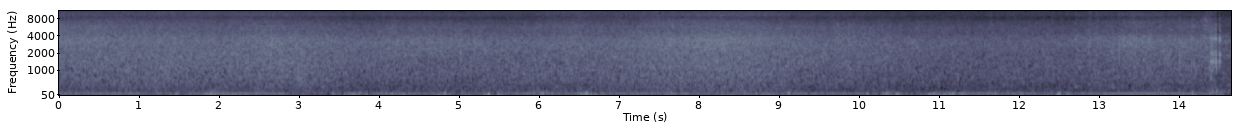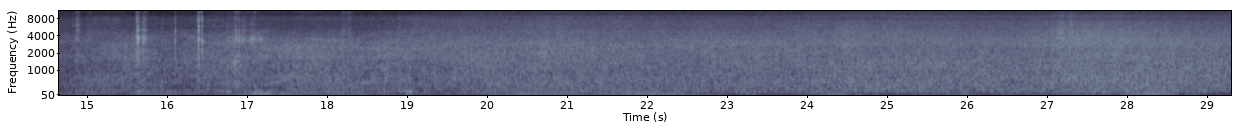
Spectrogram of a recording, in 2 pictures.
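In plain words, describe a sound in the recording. Small waves wash onto a beach nearby.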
